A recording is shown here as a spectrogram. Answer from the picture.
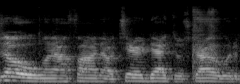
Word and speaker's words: pterodactyl: do you spell pterodactyl why in the does pterodactyl start with a p why i don't get the i don't get the the silent p like we don't need that we don't need no silence if it's silent why is it there pterodactyl and you put a p in front of it that don't make [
